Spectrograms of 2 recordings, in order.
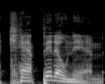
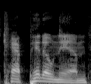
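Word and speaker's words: capitonym: So, who knows if I'm saying it right or not, but a capidonm is a capidonm sounds like some some kind of word.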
